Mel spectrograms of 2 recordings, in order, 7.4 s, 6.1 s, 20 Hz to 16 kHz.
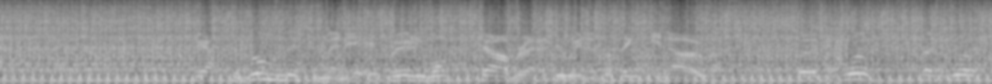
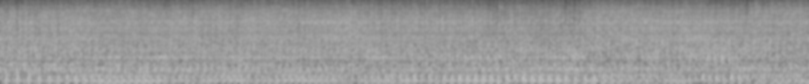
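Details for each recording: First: Honda E300 generator engine running: steady even putter with fast regular firing beat, no knocks or misses; engine runs, awaiting a new spark plug. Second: Honda E300 small generator, carburettor needing attention, running at steady speed: harsh, busy metallic rattle as its frame buzzes against the fence beside it.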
